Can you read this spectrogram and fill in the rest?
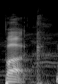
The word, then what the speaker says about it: Buck: That song was by Book O Owens. – Let's go back. Say it as if it rhymes with duck. – Duck. Buck.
